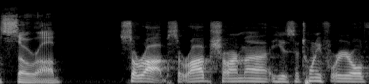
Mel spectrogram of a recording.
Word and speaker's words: Saurabh: It's pronounced Sohrab.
